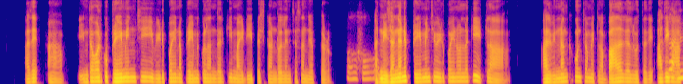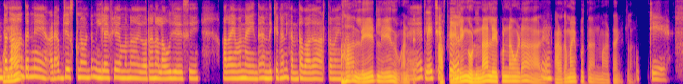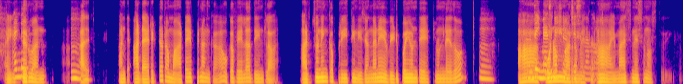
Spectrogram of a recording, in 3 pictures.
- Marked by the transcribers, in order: in English: "మై డీపెస్ట్ కండోలెన్సెస్"; in English: "అడాప్ట్"; in English: "లైఫ్‌లో"; in English: "లవ్"; giggle; in English: "అండ్"; in English: "డైరెక్టర్"; other background noise; in English: "ఇమాజినేషన్"; in English: "ఇమాజినేషన్"
- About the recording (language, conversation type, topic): Telugu, podcast, సినిమా ముగింపు ప్రేక్షకుడికి సంతృప్తిగా అనిపించాలంటే ఏమేం విషయాలు దృష్టిలో పెట్టుకోవాలి?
